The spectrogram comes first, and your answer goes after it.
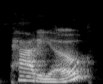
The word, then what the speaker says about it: patio: the word patio astrid that has the flap t in the middle like we were talking about in class this week where it sounds more like a d so i'm gonna have the ah vowel that's our black cat the open f path so just like the word pad pid pad and then the eo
